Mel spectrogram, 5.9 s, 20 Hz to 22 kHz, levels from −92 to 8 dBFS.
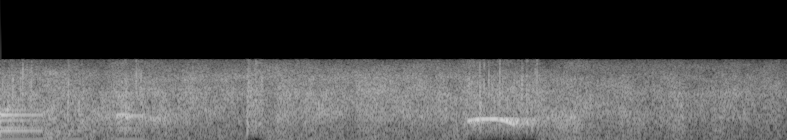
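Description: Sound dropped by the voice detector: at 0.32–0.5, 0.62–0.86, 1.07–1.85, 1.97–3.5 s and from 4.04 s to the end, the audio gives way to steady comfort noise, likely because the sender's detector judged it background. Unlike packet loss, each gap is smooth hiss, not clicks or stutters, over audio already band-limited to 4 kHz.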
